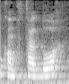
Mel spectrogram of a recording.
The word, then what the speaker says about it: computador: No computador, então R final de palavra também bem suave, pronunciado, mas bem suave.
